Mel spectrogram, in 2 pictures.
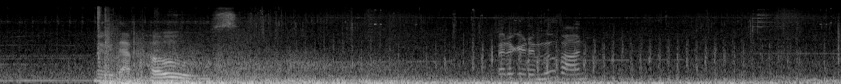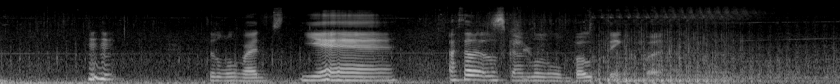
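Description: A helicopter's rotor thumps and roars overhead.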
